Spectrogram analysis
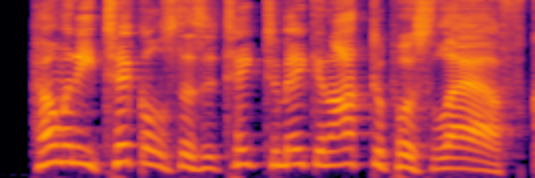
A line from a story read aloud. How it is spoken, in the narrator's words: Carly yelled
